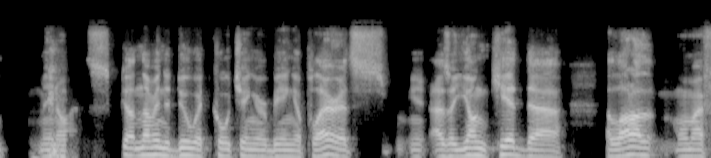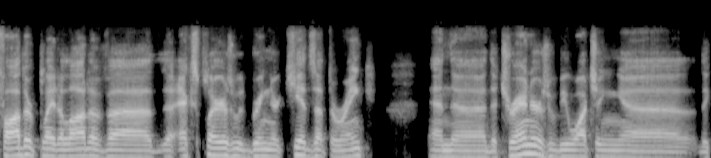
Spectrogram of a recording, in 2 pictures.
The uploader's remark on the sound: BROSSARD, QC — The AHL Report team from Rocket Sports Media was on the media’s Zoom call for the second on-ice session of the Montreal Canadiens’ 2021 Rookie Camp, held at the Bell Sports Complex.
